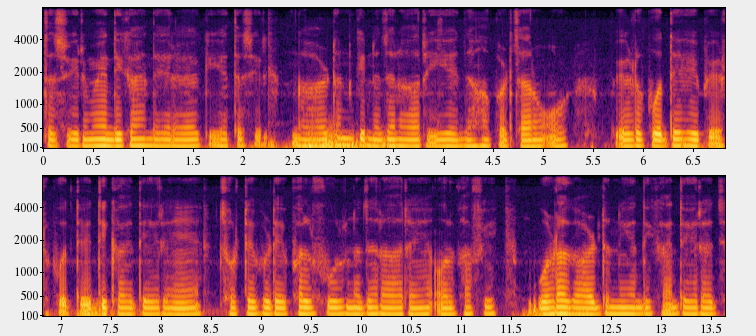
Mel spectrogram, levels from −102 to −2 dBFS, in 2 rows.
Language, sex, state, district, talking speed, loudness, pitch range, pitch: Marwari, male, Rajasthan, Nagaur, 200 wpm, -17 LUFS, 130-135 Hz, 130 Hz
